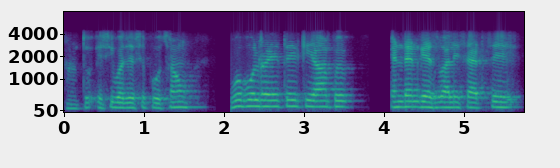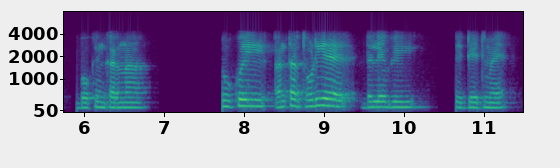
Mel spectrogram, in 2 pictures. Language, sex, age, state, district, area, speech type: Hindi, male, 45-60, Rajasthan, Jodhpur, rural, conversation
